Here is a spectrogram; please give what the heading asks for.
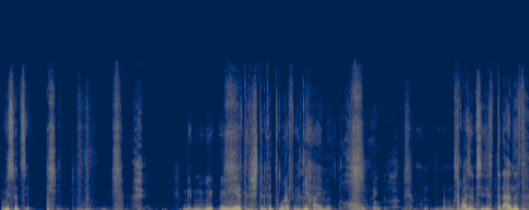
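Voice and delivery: very high, put-on tearful wailing while talking. Retelling a put-on crying excuse about homework, fake tearful bawling. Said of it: "ich fange so an brüllen zu reden".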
